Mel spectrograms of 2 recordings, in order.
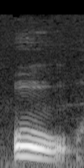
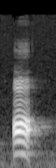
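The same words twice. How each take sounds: First: The vowel is long, as in yolk. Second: The vowel is short, as in orange. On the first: "But the long sound of O is" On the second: "the phonic sound or the soft sound or short sound of O is"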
